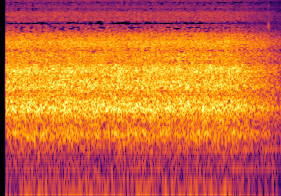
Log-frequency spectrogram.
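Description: Television static hiss: steady white noise that cuts in at once and fades out near the end.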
